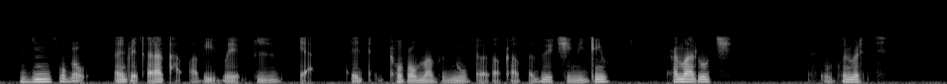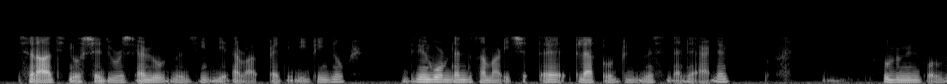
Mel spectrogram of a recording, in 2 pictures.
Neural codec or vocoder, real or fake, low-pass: autoencoder, 22.05 kHz, a latent of 192 numbers a frame, VITS, trained on many speakers; fake; 3.6 kHz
